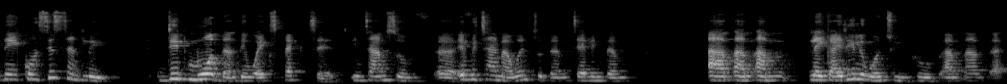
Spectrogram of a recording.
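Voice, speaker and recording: Young kenyan woman guest, talks slow and thoughtful, lots of um and uh. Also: mid-range voice, low-quality recording. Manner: thoughtful, many fillers and restarts. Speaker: guest author. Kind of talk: casual interview answer.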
